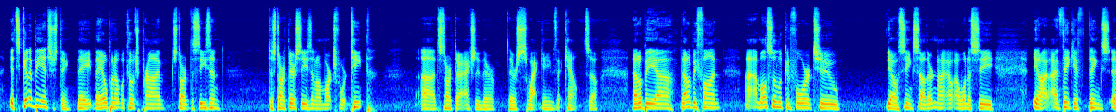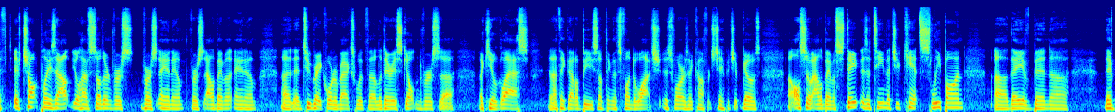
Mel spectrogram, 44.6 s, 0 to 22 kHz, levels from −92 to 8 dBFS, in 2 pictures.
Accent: American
